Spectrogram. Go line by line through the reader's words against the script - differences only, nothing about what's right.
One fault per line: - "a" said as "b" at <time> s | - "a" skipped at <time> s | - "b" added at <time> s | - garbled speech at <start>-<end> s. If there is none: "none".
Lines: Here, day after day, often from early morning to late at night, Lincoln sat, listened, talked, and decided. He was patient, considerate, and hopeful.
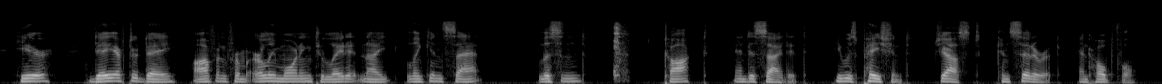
- "just" added at 9.3 s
